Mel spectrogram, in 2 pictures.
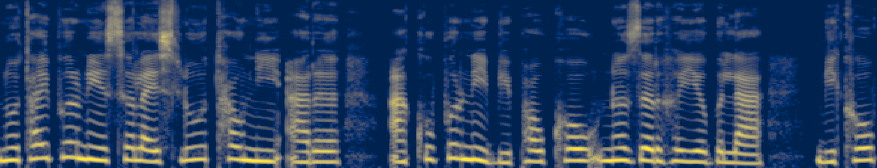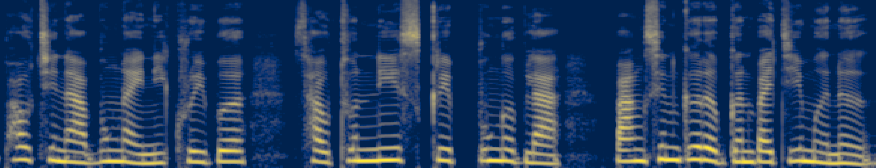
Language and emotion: Bodo, neutral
